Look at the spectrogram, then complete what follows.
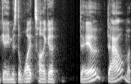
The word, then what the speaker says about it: Dao: And then perhaps the standout dueling weapon in the game is the White Tiger Dao? Am I pronouncing it? Dao.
